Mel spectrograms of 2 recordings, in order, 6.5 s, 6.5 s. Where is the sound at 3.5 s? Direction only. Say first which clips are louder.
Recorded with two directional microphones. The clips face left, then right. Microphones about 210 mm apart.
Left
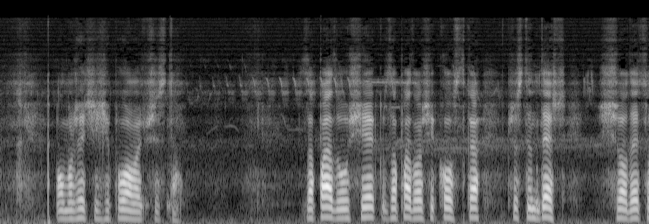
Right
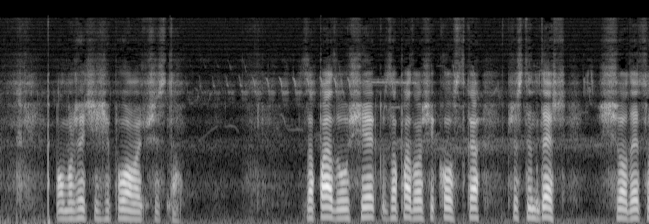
Even; 10° left (ahead or behind).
